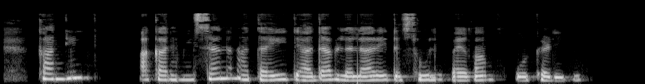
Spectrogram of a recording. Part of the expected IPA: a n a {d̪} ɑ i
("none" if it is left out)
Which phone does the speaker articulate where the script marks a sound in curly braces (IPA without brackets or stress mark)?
t̪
